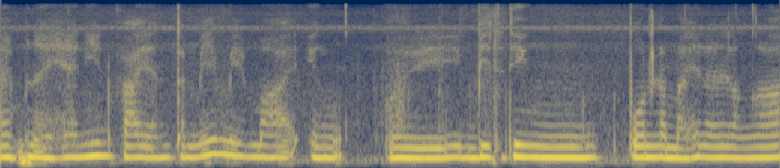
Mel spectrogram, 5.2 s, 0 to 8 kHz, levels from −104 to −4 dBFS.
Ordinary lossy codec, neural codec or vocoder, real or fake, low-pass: none; none; real; 7.2 kHz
